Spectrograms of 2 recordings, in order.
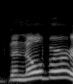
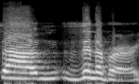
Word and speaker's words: Zinneber: Yeah, it's Zinneber. You did pretty good though. Accent on the first syllable.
